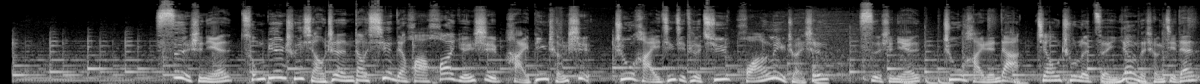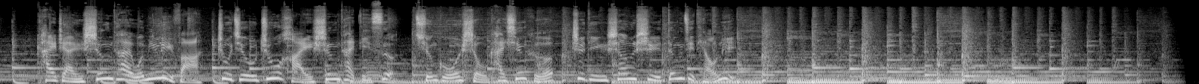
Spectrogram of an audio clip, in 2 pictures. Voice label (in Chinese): 男 飞碟说 人大40年成绩单; 珠海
